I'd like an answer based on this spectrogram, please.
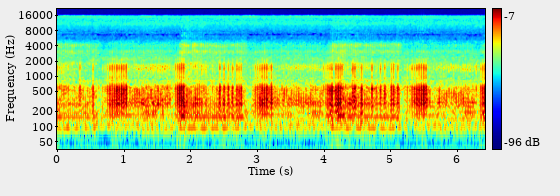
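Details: A smoothly purring, happy house cat, its low, fluttering rumble rising in louder pulses roughly twice a minute's worth of breaths, about every two seconds, against a quiet indoor background.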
